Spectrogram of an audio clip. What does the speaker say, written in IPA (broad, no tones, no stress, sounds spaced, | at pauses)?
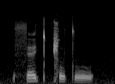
s ɛ tʲ ǁ ʊ t ʊ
